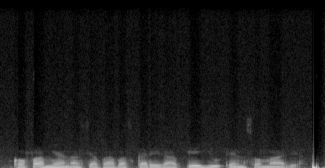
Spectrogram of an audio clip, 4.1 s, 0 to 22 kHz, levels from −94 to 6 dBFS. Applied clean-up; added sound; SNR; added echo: none; none; none; none.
